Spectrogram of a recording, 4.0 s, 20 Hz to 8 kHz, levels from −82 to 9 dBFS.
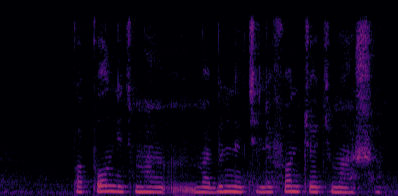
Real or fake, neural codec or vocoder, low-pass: real; none; 7.2 kHz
